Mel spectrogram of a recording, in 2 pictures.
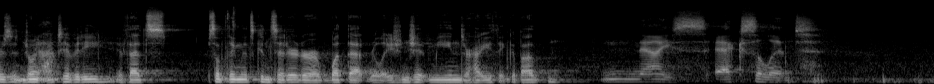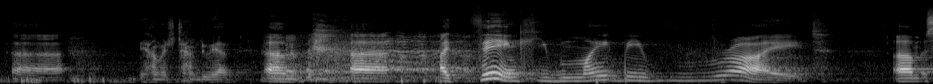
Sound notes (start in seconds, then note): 12.0 audience laughing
